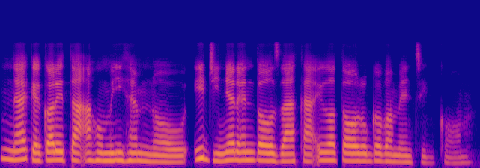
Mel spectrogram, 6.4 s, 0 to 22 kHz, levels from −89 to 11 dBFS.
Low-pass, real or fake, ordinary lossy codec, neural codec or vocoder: none; fake; none; codec, 16 kHz, about 1 kbps, DyCAST, with the encoder's durations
